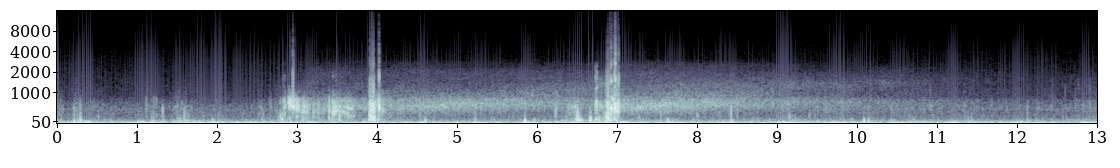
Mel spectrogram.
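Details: Stomach gurgling recorded while drinking soda: low rumbling with a few sharp gurgles and pops as swallowed soda moves in; bowel sounds.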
